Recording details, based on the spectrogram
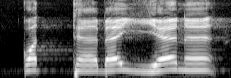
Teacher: cara bacanya antum ini hilangkan saja dalnya, seolah-olah hilang.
